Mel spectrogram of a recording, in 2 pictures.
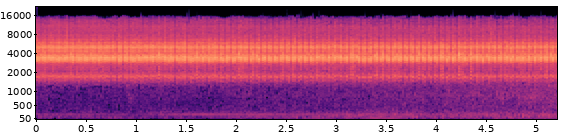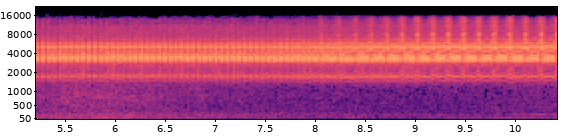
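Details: Continuous loud cicada drone in a high register, with a soft low rumble midway and quick rhythmic throbbing pulses appearing near the end.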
